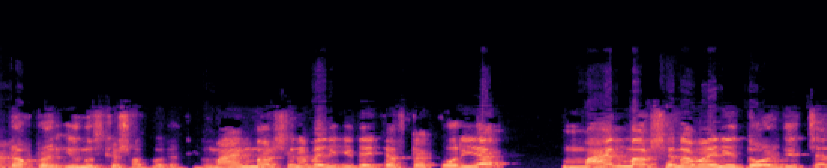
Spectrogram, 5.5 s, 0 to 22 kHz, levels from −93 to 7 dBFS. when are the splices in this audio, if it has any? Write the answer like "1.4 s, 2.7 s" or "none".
1.4 s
